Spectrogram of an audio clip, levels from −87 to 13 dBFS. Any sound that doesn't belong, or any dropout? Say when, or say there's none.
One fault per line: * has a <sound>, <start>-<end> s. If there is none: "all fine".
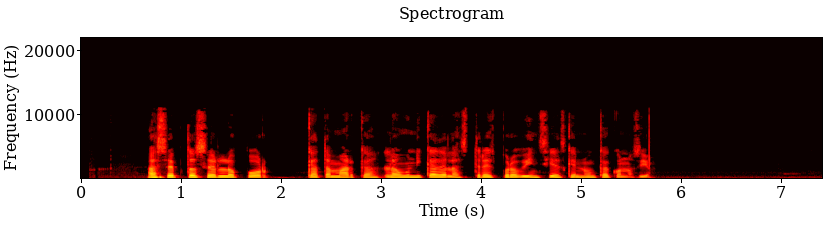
all fine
